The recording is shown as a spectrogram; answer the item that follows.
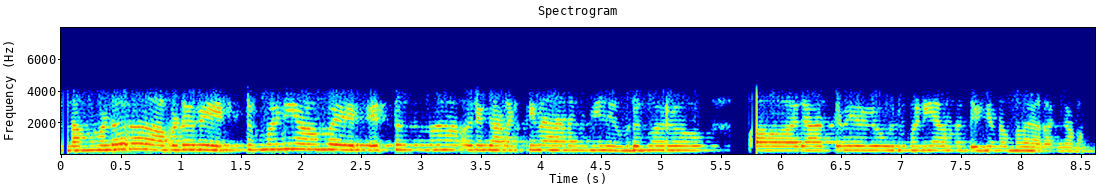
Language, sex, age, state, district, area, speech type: Malayalam, female, 18-30, Kerala, Kannur, urban, conversation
